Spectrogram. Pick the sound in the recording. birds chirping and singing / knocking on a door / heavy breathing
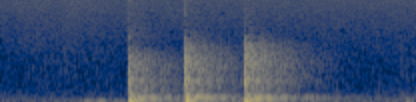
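knocking on a door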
